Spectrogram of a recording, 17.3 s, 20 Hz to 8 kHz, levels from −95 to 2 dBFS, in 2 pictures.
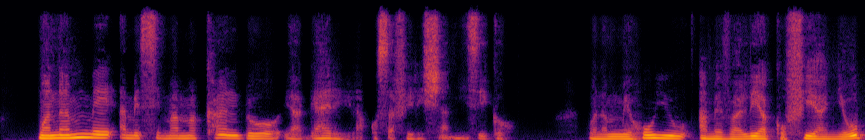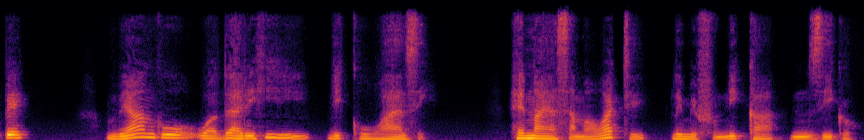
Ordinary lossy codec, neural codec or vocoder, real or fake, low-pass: Opus, 64 kbps; codec, 16 kHz, 0.5 kbps, X-Codec, WavLM features, trained on Multilingual LibriSpeech; fake; 7.2 kHz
